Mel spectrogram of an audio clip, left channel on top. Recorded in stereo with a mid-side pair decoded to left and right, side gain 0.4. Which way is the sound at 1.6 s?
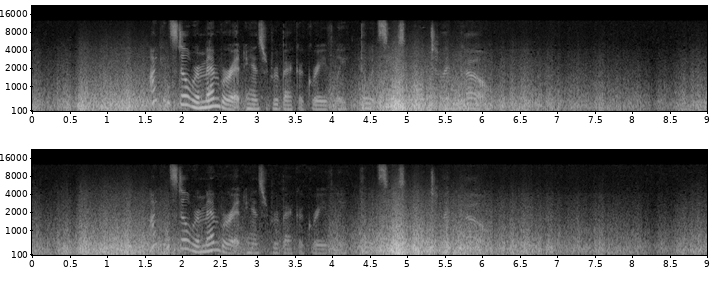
50° left.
